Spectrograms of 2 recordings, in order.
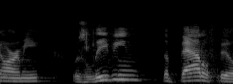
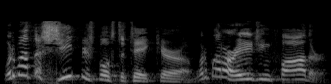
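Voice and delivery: louder, higher, mock-stern rebuke; scolding brothers; 6 semitones higher, 5 dB louder than usual. Older brothers scolding David for leaving the sheep, mock-stern. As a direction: rub his duties in his face. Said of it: "they got mad".

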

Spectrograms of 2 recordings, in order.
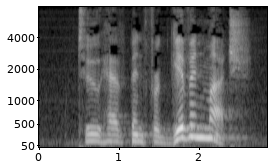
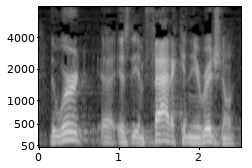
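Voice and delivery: ordinary talk

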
